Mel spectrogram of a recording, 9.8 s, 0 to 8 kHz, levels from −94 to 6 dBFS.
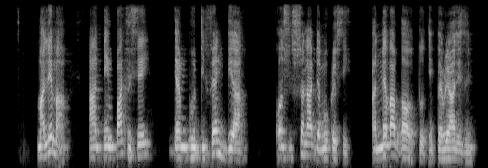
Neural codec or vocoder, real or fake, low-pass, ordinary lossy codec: codec, 44.1 kHz, 1.7 kbps, Pupu-Codec; fake; 7.2 kHz; none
